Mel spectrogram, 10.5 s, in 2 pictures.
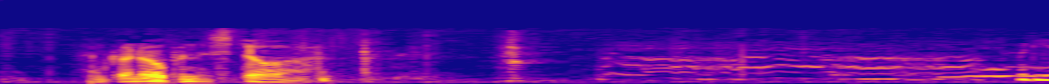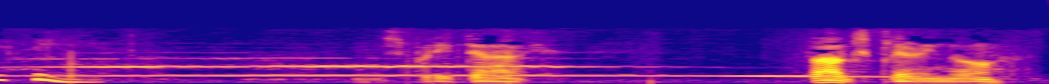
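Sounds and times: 
speech: 0:00.5 - 0:01.8, 0:05.1 - 0:05.8, 0:07.1 - 0:08.0, 0:09.3 - 0:10.4
cat howling: 0:03.0 - 0:10.4.

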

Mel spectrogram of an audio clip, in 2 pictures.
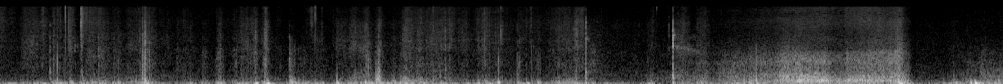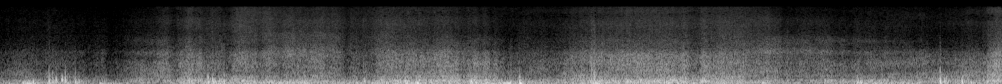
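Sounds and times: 
intense scratching on a microphone: 0:00.0 - 0:20.0.

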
